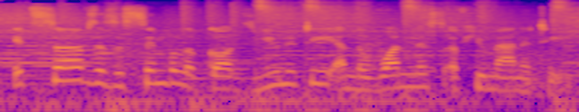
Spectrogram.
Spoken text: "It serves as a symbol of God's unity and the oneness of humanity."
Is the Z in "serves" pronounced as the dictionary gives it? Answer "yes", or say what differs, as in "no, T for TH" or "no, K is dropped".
yes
